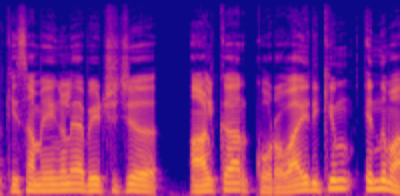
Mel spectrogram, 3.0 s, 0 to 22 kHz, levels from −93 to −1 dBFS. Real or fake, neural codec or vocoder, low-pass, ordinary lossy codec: real; none; 19.8 kHz; none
